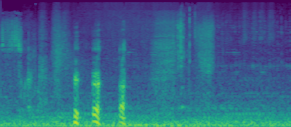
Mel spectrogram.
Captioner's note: laughs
